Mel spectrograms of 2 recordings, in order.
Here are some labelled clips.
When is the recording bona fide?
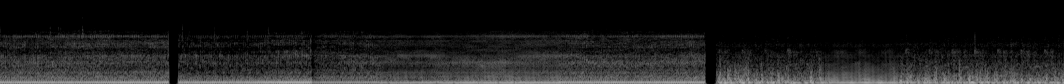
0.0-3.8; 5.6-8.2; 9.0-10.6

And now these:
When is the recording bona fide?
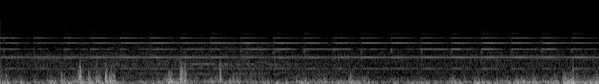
0.9-2.6; 3.5-6.0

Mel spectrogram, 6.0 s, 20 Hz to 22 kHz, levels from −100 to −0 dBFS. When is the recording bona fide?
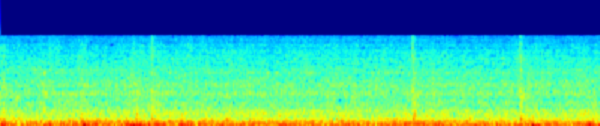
0.6-1.2; 2.3-4.5; 5.4-6.0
